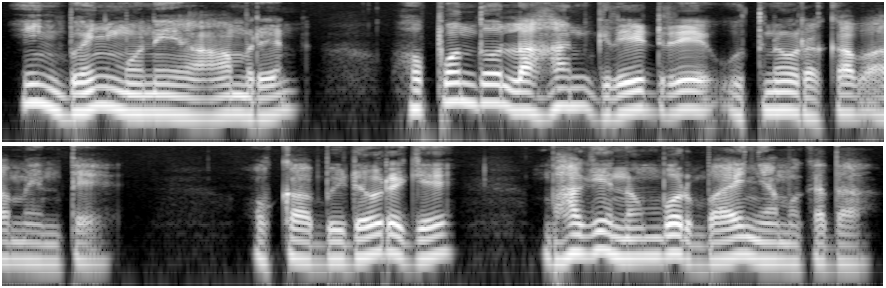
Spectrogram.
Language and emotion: Santali, sad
